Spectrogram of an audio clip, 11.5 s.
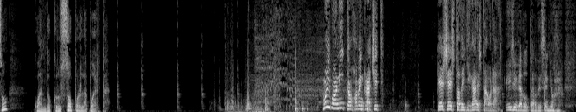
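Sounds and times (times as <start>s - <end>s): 
speech: 0.0s - 2.2s, 6.4s - 7.8s, 8.8s - 11.5s
clock striking nine: 6.6s - 7.7s.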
